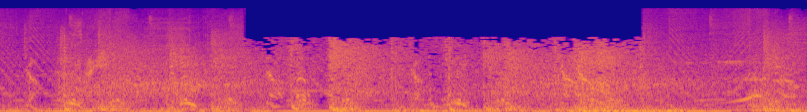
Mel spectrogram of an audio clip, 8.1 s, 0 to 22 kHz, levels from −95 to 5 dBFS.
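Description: At 2.43 s the sound drops abruptly to an adaptive stream at a lower bitrate and stays there for 4 s, until 6.43 s. The switch is instant and gapless: the player swapped to a cheaper rendition when throughput fell. Nothing is left above 5.5 kHz, so the top end goes dull, and coding artefacts thicken. The quality step points to an MP3 feed falling from around 128 kbit/s to roughly 16 kbit/s.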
